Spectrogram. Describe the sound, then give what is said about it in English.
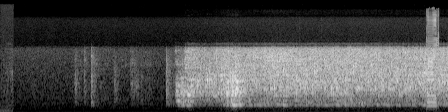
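Toilet flushing after baking soda was added to the bowl: a few faint clicks, then a loud, sustained rush of swirling water that continues to the end, with a brief tick near the close. “Have you added the baking soda to the toilet bowl? Yes. And can you flush it for me and let me know what happens?”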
